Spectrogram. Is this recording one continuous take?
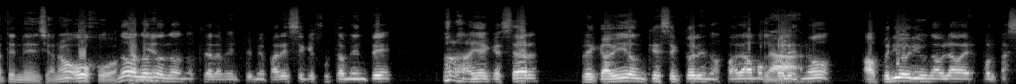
yes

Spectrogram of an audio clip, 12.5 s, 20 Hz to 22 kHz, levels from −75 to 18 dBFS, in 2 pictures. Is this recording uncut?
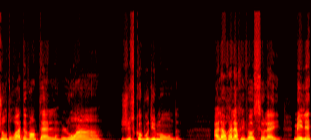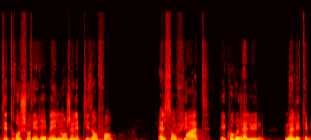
no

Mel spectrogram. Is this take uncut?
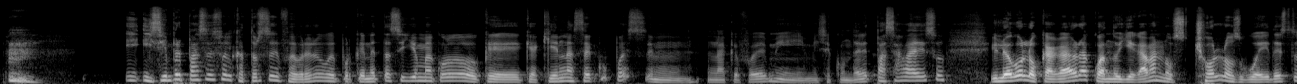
no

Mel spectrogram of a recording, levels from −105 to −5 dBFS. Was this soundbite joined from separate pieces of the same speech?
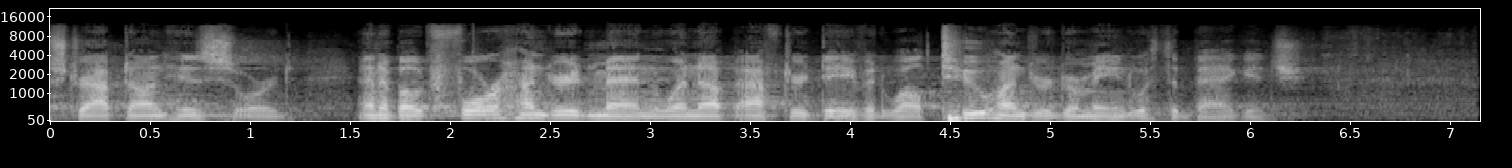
no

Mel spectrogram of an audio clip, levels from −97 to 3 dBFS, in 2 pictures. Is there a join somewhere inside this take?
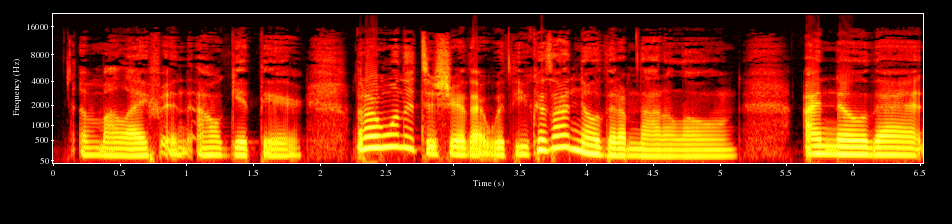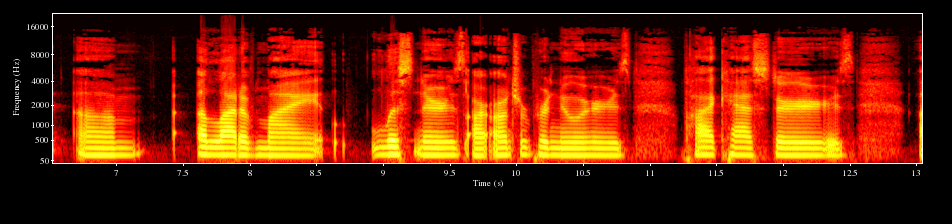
no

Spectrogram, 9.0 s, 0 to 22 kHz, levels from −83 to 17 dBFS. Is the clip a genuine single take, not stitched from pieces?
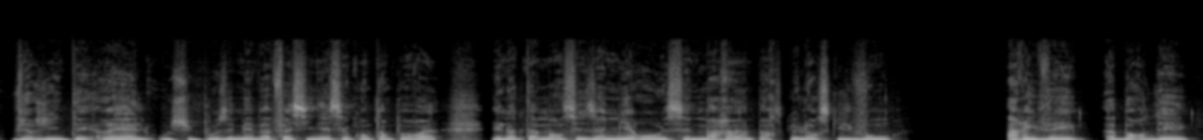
yes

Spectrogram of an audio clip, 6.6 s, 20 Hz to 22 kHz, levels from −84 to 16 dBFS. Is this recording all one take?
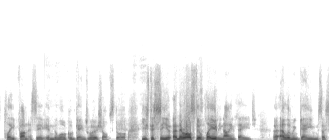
no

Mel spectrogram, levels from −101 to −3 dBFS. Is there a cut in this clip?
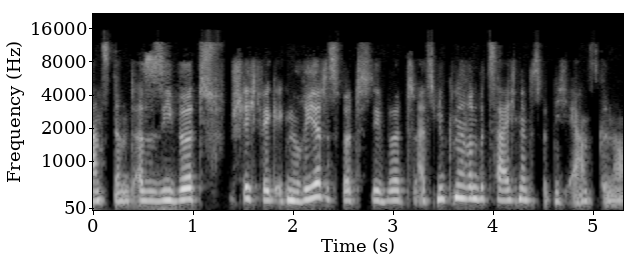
yes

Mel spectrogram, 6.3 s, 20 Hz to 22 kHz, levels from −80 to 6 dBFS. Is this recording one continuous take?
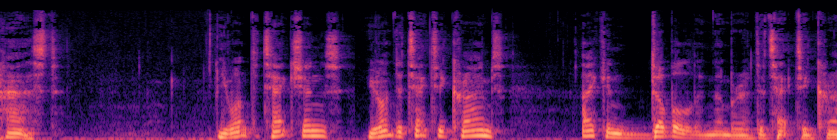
no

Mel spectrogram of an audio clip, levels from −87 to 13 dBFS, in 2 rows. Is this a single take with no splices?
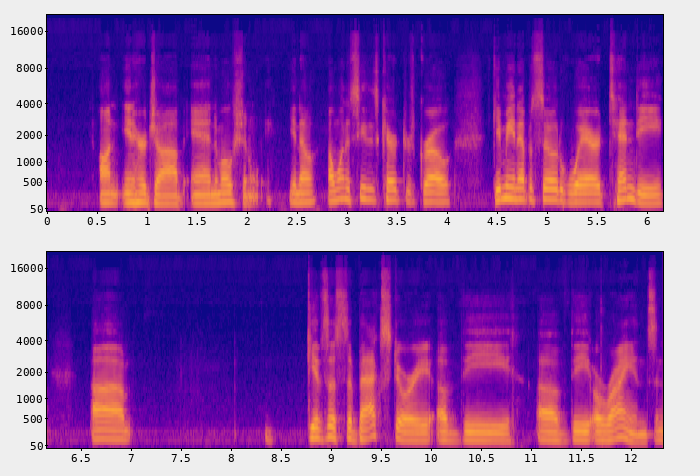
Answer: yes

